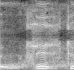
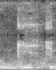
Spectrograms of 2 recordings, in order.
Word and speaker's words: gist: Presses का मतलब होता है समरी, इसको जिस्ट भी कहते हैं, GIST, जिस्ट। इसको इसी लफ्ज को गिस्ट भी कहते हैं, न्यू प्रोनाउंसिएशन जिस्ट है।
